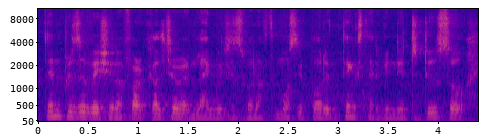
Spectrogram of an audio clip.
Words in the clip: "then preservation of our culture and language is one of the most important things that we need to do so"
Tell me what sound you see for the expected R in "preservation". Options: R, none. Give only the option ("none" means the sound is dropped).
R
